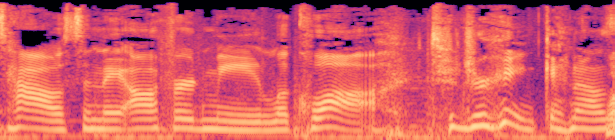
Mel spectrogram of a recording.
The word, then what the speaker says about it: La Croix: And they even say on their website, it's definitely pronounced La Croix. And if you ever get confused about it, just remember it rhymes with enjoy.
